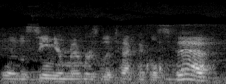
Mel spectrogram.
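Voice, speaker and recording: A man's voice: medium pitch, sing-song, quick pace, distant mic, low-quality recording. A man speaking informally and telling anecdotes at a show-and-tell. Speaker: club member presenting his collection. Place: club meeting room. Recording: recorded from off the mic.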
